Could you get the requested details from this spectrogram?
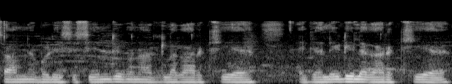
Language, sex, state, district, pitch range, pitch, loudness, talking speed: Hindi, male, Haryana, Jhajjar, 110-115 Hz, 110 Hz, -18 LUFS, 170 wpm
